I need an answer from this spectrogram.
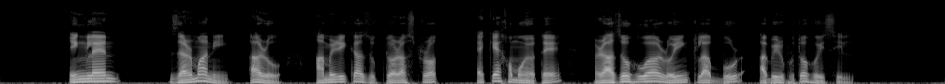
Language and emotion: Assamese, neutral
